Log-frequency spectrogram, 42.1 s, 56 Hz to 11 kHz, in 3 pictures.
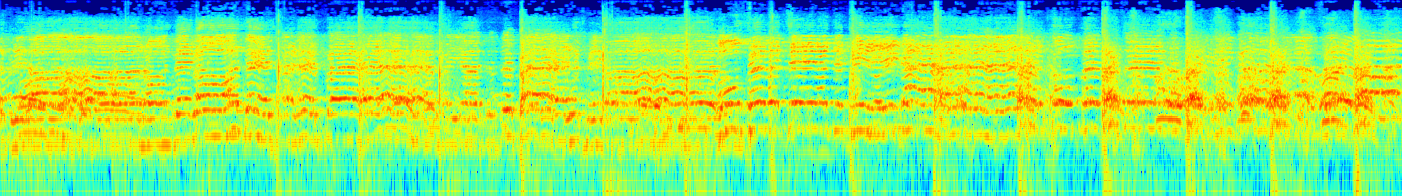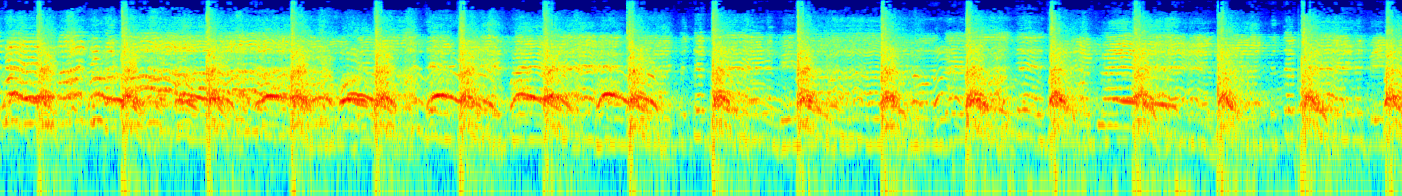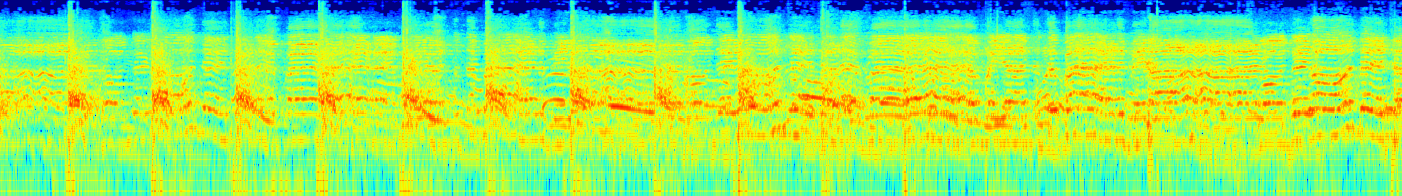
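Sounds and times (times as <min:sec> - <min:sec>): crowd chanting: 0:00.0 - 0:42.0
hands slapping chests in unison: 0:02.7 - 0:08.7, 0:09.3 - 0:37.3.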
